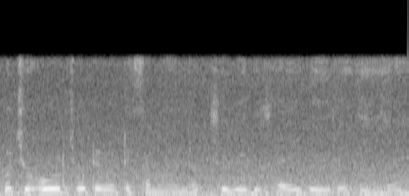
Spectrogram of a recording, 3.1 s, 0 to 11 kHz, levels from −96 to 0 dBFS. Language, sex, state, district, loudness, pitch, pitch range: Hindi, female, Haryana, Charkhi Dadri, -15 LUFS, 215 Hz, 205-225 Hz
